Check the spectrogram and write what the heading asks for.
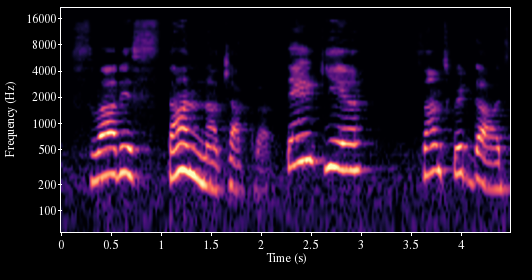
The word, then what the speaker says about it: Svadhisthana: The Svadhisthana chakra. Hey, I said it wrong. Svadhisthana chakra.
